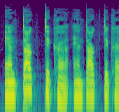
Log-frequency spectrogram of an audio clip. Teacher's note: antarctica you need that long pause after the k or you'll probably say it wrong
